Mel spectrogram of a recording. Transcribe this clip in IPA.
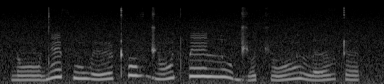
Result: ɳõː˩dɛ̃˥fũ˧wøː˩˥ ʈʰo˥vd͡ʒõː˩˥tpɛ̃ː˥lːo˥˩ d͡ʒʊ˩˥t͡ʃõː˩˥ lːəː˩˥vʈə˧

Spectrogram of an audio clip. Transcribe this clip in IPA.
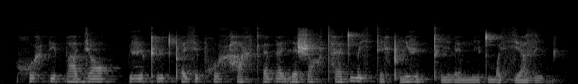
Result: χʷaxpʲɛba dʲɒ | vʲɒkʼit pʼɛsʲɒbχʷaxhax tʼɛbɾɛrʲa ʃɒxtʰɛtmesʲ texpʼi vʲɒbtʼile mit mɒsʲzʲazib

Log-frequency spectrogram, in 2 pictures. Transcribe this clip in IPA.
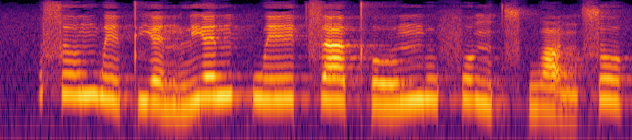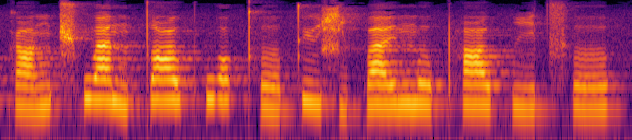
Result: sɤ˥n̪we˨ɪ̯t̪jɛ̰˨˩nljɛ˥n kwe˥ɪ̯t͡sä˥t̪ʰo˧˥ʊ̯ n̪u˥˧fɤ˥˩ŋt͡sʰwɑ̰˨˩ŋ so˥˩ʊ̯kɑ˧˥ŋʈ͡ʂʰwa˥˩n t̪ɑ˥ʊ̯pʰwɔ˥˩ kʰɤ˧˥t̪y˥˩ɕi˩ pa˥ɪ̯n̪ɤ˥pʰɑ˥ʊ̯ pi˧˥t͡sʰɤ˥

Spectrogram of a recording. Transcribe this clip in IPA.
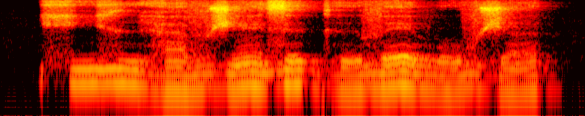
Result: xi˥ɣɨ˥˧ɦa˨vʒɛ̃˧˥˧ zɘ˥ɡʱɘ˨˩˦vɛ˧˥˧ βo˨˩˦vʒɐ˨˩˦

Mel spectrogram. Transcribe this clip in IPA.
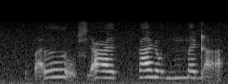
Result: pa̰lːo̰ ɕḛʕɛ kːa ɳodmːɛɖa̰

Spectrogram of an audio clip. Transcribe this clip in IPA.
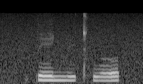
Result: peɲytʰwo

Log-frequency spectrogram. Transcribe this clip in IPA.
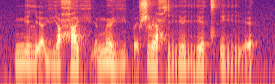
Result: mʲɑlʲa̰ vʲɑħa fʲa̰m ø vʲɛpɛ̰sɭeħ rʲœrʲɛ t͡sʼirʲɛ̰

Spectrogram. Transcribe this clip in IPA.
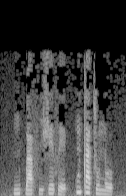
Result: mi˨ɡ͡ba˨ fi˨ʃe˦fe˨ | kʷũ˦ta˦t͡su˨ nʊ˨

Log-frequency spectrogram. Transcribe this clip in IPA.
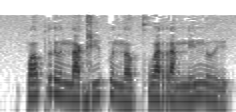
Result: pʌprɯnaɡ ipɯ nʌ kʷʼara nin̪ɯi̯

